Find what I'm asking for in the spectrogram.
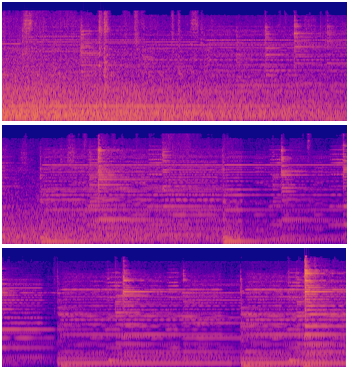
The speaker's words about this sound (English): Thank you for flying with me. We wish you a good normal journey. Bye-bye. Thank you very much. Cabin crew, prepare for landing.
